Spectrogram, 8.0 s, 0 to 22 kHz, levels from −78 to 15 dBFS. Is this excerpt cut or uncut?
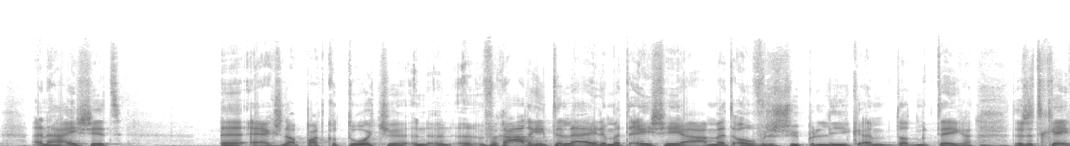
uncut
